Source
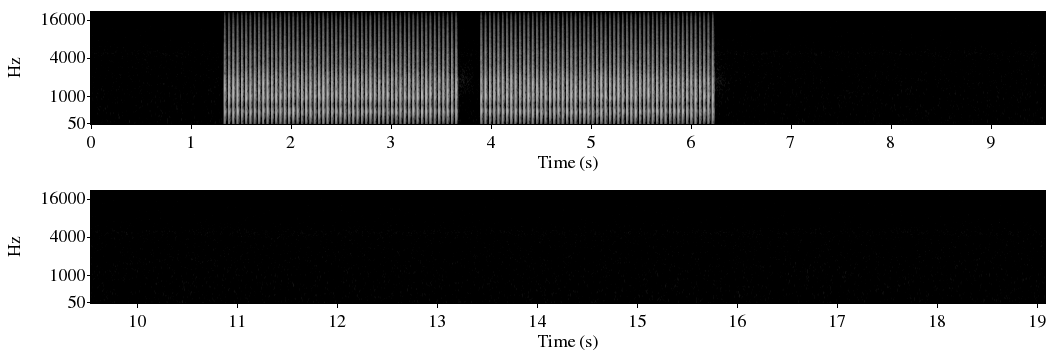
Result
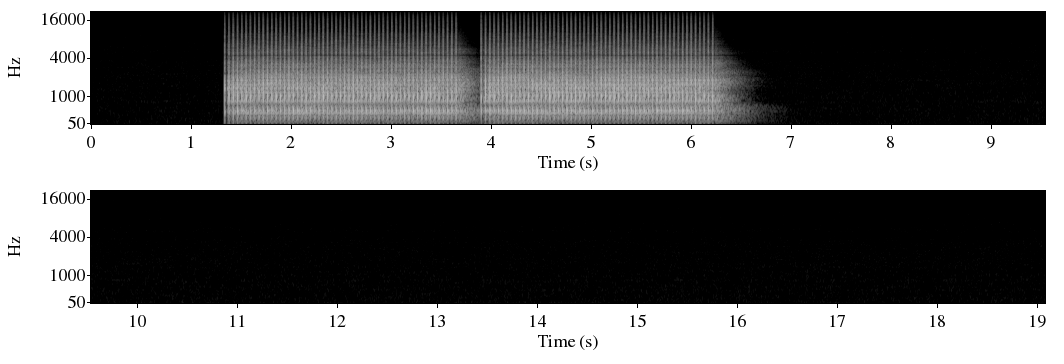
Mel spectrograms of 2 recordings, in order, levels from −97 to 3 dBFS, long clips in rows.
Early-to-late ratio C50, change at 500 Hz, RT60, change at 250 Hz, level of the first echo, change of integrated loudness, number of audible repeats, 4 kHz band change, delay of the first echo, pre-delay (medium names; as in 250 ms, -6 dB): 6.0 dB, +2.5 dB, 0.70 s, +1.5 dB, no echo, +0.5 dB, no echo, 0.0 dB, no echo, 27 ms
